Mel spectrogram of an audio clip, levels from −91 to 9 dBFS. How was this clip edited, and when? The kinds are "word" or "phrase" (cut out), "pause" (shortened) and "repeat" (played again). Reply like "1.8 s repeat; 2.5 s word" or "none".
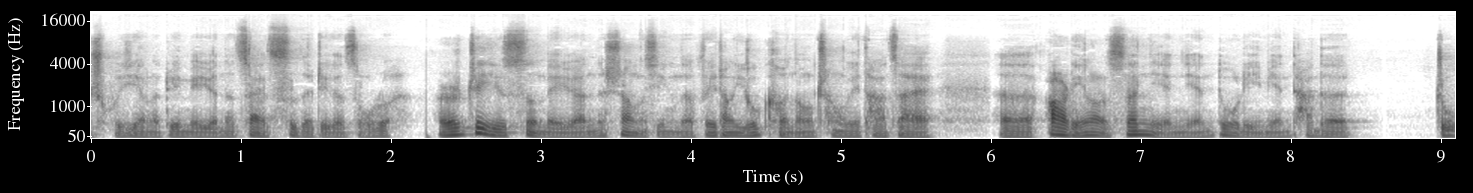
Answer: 2.2 s pause; 6.0 s pause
